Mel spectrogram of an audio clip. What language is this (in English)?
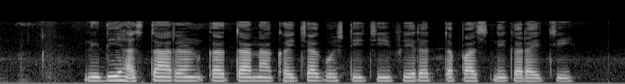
Marathi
